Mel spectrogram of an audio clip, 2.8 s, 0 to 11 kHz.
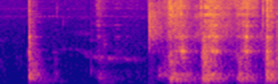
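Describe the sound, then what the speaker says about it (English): A spoon scrapes and knocks against a pan while dahi bara spice mix is dry-roasted and stirred, giving a few sparse clinks and then a denser run of rhythmic scraping strokes, close and fairly quiet. "I will stir it continuously for 2 to 3 minutes until it roasts"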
